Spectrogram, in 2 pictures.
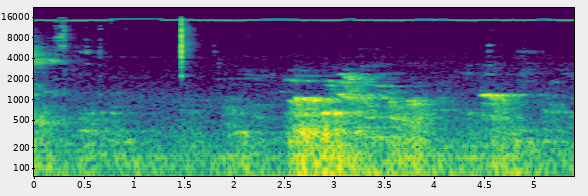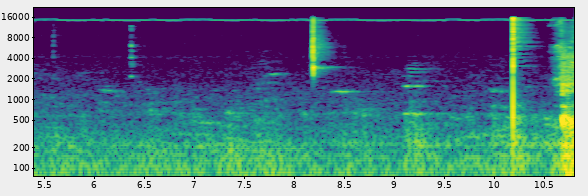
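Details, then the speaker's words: Low-power relay driven from a computer through croc clips to switch a battery motor circuit: quiet room with a few sharp, isolated clicks seconds apart as the electromagnet pulls in and drops out; normal relay switching. "can you hear that that's relay switching on and off"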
